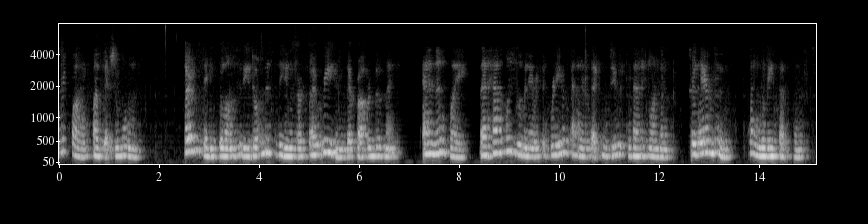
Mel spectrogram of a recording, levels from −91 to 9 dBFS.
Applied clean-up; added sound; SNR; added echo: neural mask model DeepFilterNet 3.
